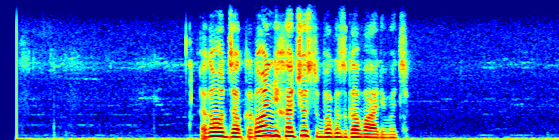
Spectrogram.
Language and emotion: Russian, neutral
